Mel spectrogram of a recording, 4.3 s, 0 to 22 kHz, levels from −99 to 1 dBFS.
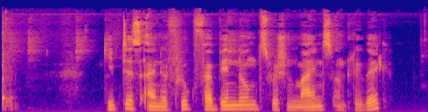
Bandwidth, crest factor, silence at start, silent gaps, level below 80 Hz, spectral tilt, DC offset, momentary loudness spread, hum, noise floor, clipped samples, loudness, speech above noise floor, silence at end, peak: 16 kHz; 24 dB; 0.05 s; none; -60 dBFS; -2 dB/octave; under 0.1%; 21 LU; none; -43 dBFS; under 0.1%; -22 LUFS; 20 dB; 0.4 s; -2 dBFS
